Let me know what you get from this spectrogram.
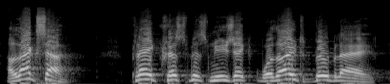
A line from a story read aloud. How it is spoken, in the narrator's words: He shouts again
